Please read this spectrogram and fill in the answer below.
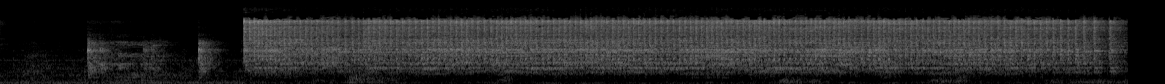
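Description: Hand-cranked cable winch on a tripod being wound, its ratchet mechanism clicking in a fast, steady run that starts suddenly about two seconds in and cuts off near the end. A couple of light knocks come before it.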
